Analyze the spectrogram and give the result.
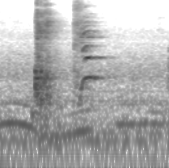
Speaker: Bless you and your adorable sneezes. I hate my sneeze.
